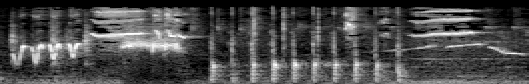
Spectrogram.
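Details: Breeding female white-rumped shama calling to lure males as it feeds its chick: a quick run of wavering whistles, then a steady series of sharp clicking notes about four per second, with faint high thin tones.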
